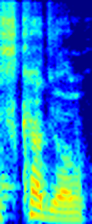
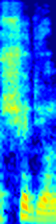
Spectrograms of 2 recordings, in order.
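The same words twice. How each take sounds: First: It is said with an American pronunciation. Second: It is said with a British pronunciation.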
